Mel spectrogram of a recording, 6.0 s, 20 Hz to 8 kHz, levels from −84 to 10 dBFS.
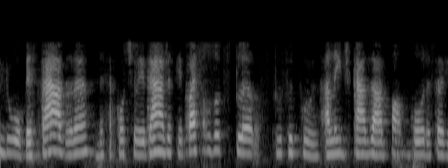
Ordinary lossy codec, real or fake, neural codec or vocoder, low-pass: AAC, 16 kbps; fake; codec, 16 kHz, 0.5 kbps, X-Codec, WavLM features, trained on Multilingual LibriSpeech; 7.2 kHz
